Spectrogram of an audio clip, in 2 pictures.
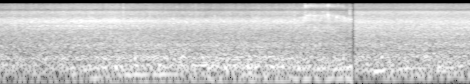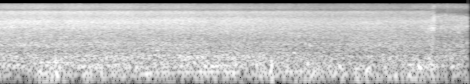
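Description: Steady rush of rain and car tyres splashing through floodwater on a flooded road. It breaks off for an instant about five seconds in.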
